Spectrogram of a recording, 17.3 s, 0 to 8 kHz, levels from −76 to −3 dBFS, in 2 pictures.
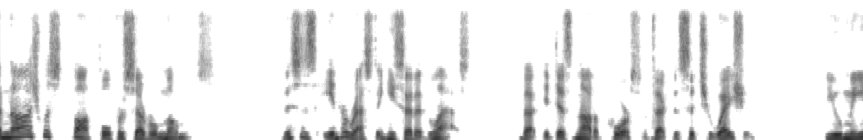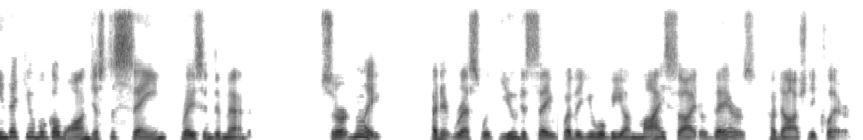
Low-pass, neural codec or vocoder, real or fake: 7.2 kHz; none; real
